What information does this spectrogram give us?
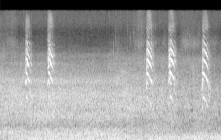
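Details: Southern lapwing pair near their nest, acting bold and calling a lot: five harsh, downward-arched calls with rich harmonics, spaced unevenly in two bursts, over a steady low background rumble.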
